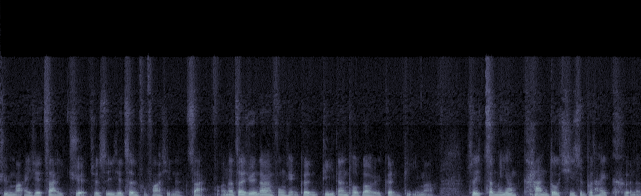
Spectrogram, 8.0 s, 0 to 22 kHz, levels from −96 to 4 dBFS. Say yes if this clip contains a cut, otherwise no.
yes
